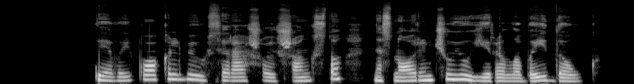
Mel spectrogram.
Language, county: Lithuanian, Alytus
